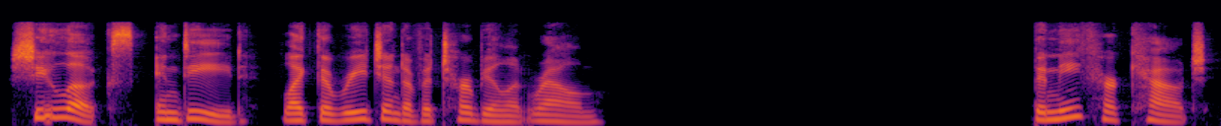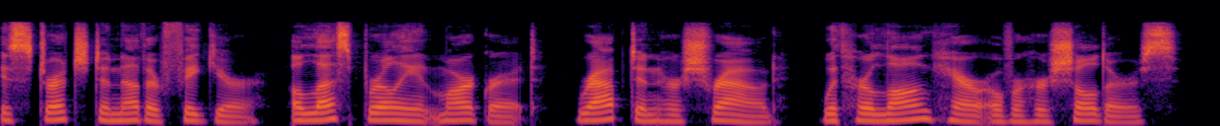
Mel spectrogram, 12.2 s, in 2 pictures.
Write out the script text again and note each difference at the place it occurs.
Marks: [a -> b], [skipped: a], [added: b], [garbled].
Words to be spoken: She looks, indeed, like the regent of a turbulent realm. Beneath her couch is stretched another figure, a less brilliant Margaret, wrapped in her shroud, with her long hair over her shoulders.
She looks, indeed, like the regent of a turbulent realm. Beneath her couch is stretched another figure, a less brilliant Margaret, wrapped in her shroud, with her long hair over her shoulders.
